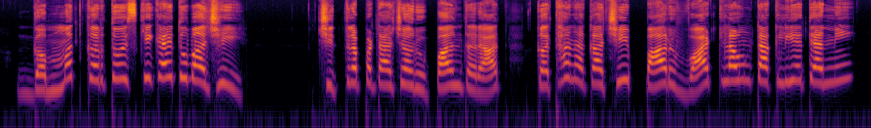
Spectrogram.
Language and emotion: Marathi, angry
